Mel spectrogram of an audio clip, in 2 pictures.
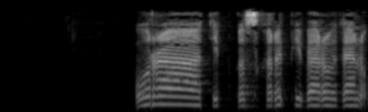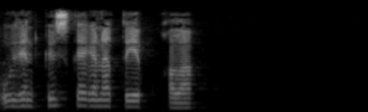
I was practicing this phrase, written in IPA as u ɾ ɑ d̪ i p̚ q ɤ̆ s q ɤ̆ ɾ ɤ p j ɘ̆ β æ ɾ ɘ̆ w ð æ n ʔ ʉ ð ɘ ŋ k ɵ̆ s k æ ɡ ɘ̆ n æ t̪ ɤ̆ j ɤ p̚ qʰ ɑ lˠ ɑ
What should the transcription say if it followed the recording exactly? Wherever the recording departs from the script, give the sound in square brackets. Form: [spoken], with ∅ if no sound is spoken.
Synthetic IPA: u ɾ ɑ [t̪] i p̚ q ɤ̆ s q ɤ̆ ɾ ɤ p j ɘ̆ β æ ɾ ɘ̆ w ð æ n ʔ ʉ ð ɘ ŋ k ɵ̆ s k æ ɡ ɘ̆ n æ t̪ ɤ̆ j ɤ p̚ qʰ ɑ lˠ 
